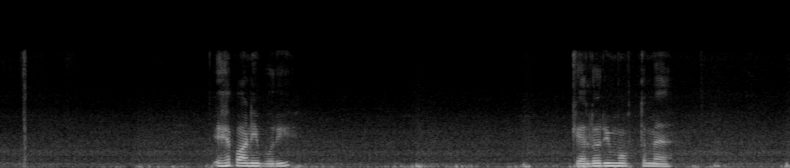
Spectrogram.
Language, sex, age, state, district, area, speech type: Dogri, male, 18-30, Jammu and Kashmir, Samba, rural, read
